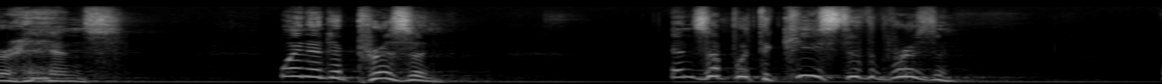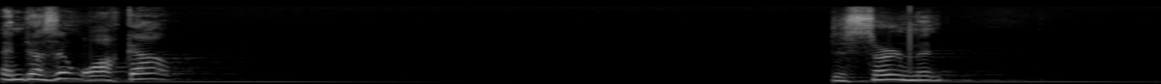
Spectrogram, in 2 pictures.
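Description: An older man speaks calmly through a microphone, pausing between phrases.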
